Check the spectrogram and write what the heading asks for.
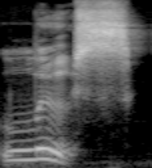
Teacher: Here is the word loose with two O's and the unvoiced S sound.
